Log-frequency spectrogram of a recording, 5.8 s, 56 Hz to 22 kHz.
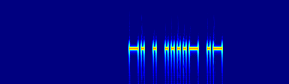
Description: Morse code, heard as a keyed tone, about 20 wpm, 700 Hz. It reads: NE4A
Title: USA Call Signs - 4 Characters - Repeated 3x - 20wpm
